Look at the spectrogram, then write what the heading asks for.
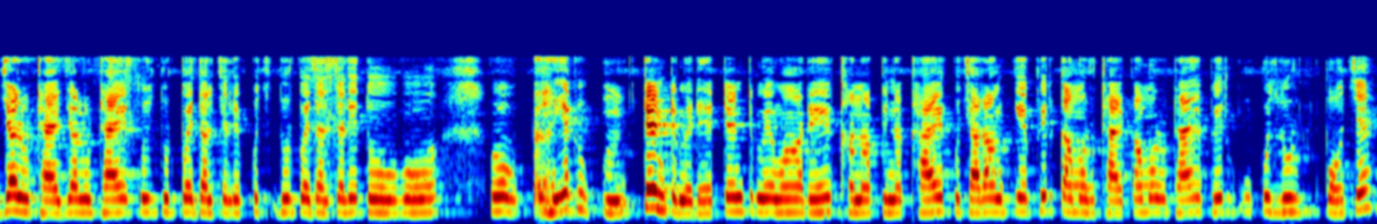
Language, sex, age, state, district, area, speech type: Hindi, female, 45-60, Bihar, Madhepura, rural, spontaneous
